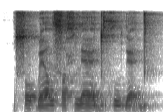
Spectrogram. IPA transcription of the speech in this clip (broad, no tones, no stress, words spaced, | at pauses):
sˤoɓælsˤix læ duxoɗæd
